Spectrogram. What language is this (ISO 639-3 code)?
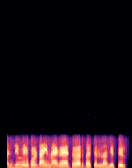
pan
